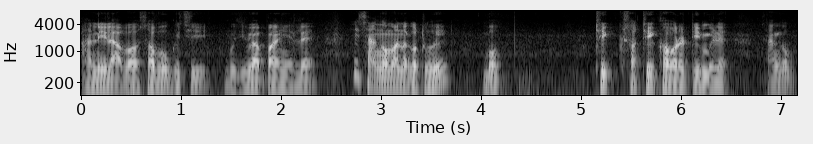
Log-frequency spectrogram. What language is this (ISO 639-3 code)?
ori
